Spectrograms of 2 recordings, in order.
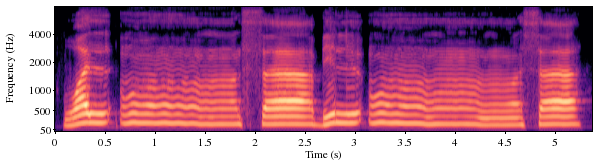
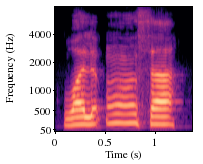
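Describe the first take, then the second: First: The n is held as a two-count nasal hum. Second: The n is pronounced clearly with no nasal hold. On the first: The speaker calls it right. "respectez un arrêt court sur la ronna" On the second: The speaker calls it wrong. "Il ne faut pas dire wal unsa"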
